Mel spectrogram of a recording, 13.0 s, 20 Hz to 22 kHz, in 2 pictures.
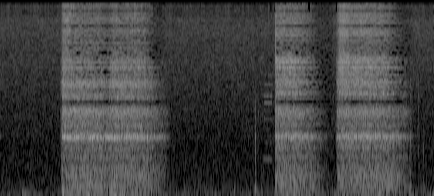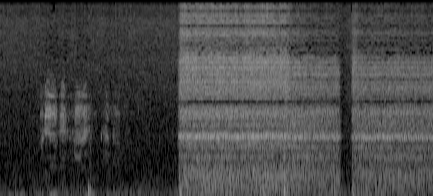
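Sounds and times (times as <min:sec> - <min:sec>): propane burner roaring: 0:00.9 - 0:02.6, 0:04.1 - 0:06.4, 0:09.2 - 0:13.0.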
